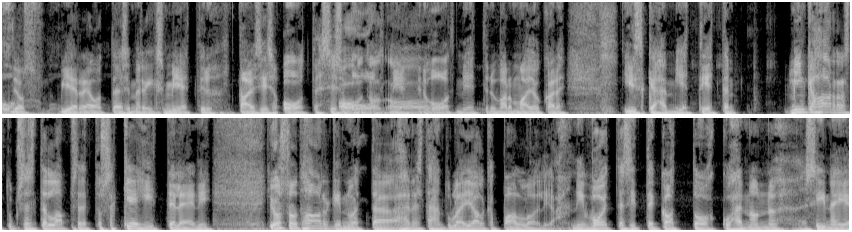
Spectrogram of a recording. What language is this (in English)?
Finnish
